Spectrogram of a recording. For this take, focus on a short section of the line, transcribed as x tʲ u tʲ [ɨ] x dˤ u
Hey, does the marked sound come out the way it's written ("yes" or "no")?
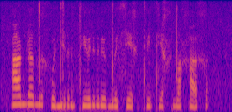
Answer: no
